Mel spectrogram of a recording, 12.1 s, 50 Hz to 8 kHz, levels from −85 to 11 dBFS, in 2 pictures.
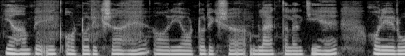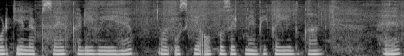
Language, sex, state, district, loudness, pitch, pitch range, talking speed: Hindi, female, Uttar Pradesh, Gorakhpur, -16 LUFS, 185 Hz, 180-190 Hz, 155 wpm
